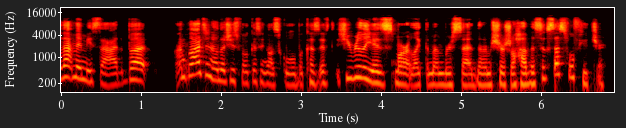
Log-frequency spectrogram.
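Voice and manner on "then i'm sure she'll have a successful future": ordinary delivery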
